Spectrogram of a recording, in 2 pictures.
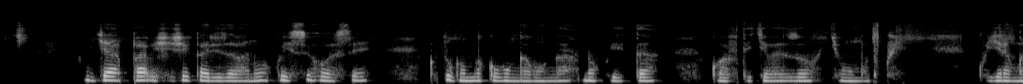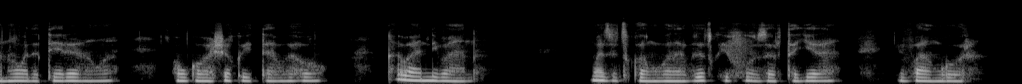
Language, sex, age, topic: Kinyarwanda, male, 18-24, health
